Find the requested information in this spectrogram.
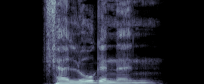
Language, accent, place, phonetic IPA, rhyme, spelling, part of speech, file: German, Germany, Berlin, [fɛɐ̯ˈloːɡənən], -oːɡənən, verlogenen, adjective, De-verlogenen.ogg
- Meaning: inflection of verlogen: 1. strong genitive masculine/neuter singular 2. weak/mixed genitive/dative all-gender singular 3. strong/weak/mixed accusative masculine singular 4. strong dative plural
